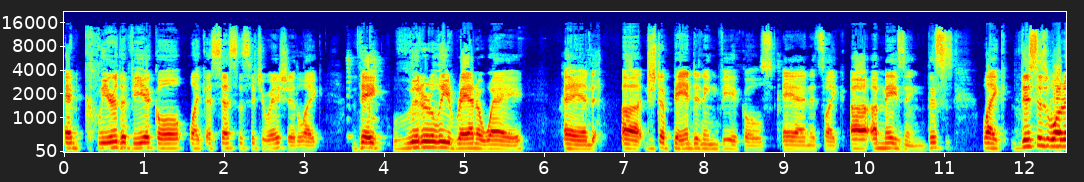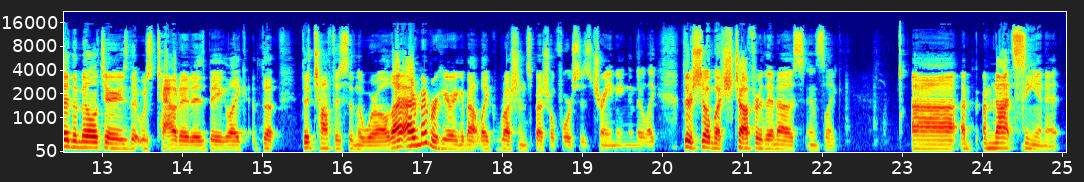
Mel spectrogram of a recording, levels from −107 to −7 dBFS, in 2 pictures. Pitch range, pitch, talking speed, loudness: 115-145 Hz, 125 Hz, 170 wpm, -18 LUFS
